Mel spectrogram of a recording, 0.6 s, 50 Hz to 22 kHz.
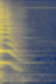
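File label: bouzouki glissando down C 3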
